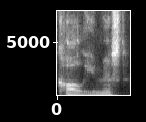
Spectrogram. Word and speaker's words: Kali Mist: Cali Mist. He had Cali O. It's actually pronounced Kali Mist with a K, and it comes from Afghanistan in the Kali Mountains.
